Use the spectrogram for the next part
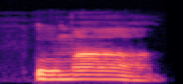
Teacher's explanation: in Uma, U will be the short vowel and the ending A will be the long vowel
